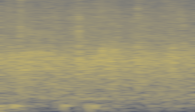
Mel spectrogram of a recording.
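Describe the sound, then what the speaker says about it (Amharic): Steady, dense clapping from a church congregation fills the whole moment, loud and continuous with no voices over it. "በጣም አጨብጭቡ ለእግዚአብሔር ክብር"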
